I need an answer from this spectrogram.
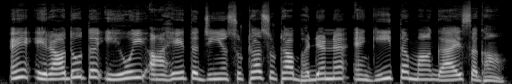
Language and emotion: Sindhi, neutral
